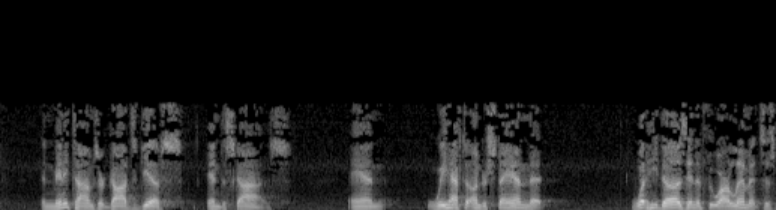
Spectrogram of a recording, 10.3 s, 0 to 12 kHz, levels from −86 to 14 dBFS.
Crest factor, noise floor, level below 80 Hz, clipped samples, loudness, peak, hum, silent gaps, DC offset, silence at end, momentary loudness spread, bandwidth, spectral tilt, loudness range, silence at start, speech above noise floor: 20 dB; -61 dBFS; -62 dBFS; under 0.1%; -18 LUFS; 0 dBFS; none; none; under 0.1%; 0.05 s; 19 LU; 6.4 kHz; -6.5 dB/octave; 7 LU; 0.55 s; 43 dB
